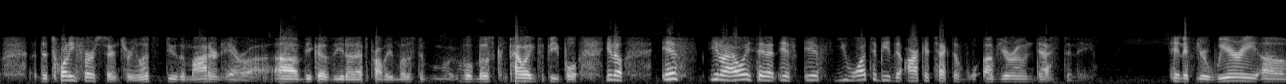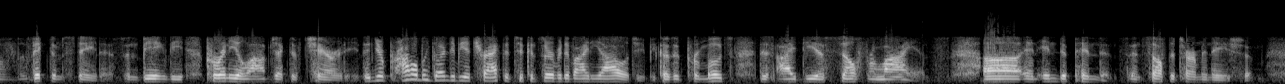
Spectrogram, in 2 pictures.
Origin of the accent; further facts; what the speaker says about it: Maryland, United States; Michael Steele, who was lieutenant governor of my home state of Maryland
